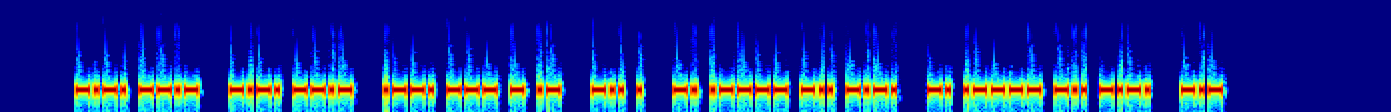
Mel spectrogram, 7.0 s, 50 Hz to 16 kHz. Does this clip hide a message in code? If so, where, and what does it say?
Yes: Morse code from 0.4 to 6.1 s, heard as a keyed tone, about 56 wpm, 700 Hz. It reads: CQ CQ POTA DE N1DC N1DC K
